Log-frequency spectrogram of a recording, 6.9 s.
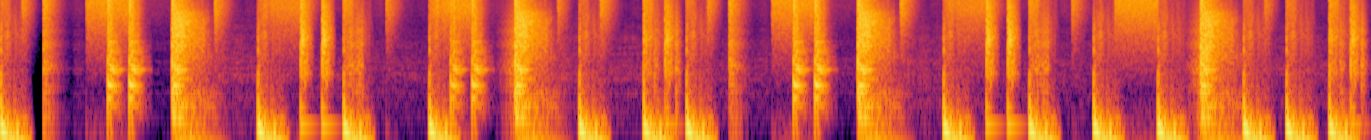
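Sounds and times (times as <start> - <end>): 
music at 140 bpm: 0.0 - 6.8.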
